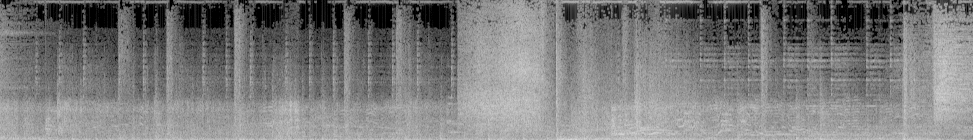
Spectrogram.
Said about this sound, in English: Faced with a deadly arsenal of crude weapons, the police have no choice but to fire tear gas and rubber bullets.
